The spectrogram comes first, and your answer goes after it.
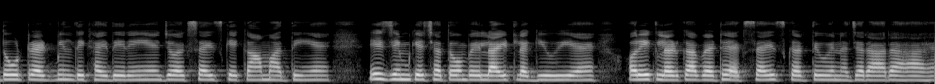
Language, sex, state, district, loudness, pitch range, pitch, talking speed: Hindi, female, Uttar Pradesh, Etah, -17 LUFS, 205-220 Hz, 210 Hz, 210 wpm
